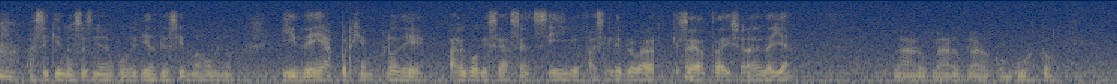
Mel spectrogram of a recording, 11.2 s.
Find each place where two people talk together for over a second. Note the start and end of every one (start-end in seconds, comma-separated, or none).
none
